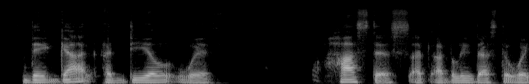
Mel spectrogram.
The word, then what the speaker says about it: Hostos: So the deal that happened here is between the new owner, the developer, and they got a deal with Hostos. I believe that's the way you pronounce it, Hostos University.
